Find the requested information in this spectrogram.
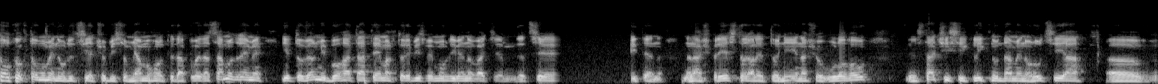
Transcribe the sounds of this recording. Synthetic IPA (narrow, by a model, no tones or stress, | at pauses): ɔlkɔkt̪ɔmumɛnulut͡siat͡ʃɔbisɔmjamɔɦɔlt̪ɛd̪apɔʋɛd̪acsamɔzɾɛjmɛjɛt̪ɔʋɛʎmibɔɦat̪aːt̪ɛːmakt̪ɔɾɛːbizmɛmɔɦliʋɛnɔʋact͡sɛ | it̪ɛnnaːʃpɾɪɛst̪ɔɾalɛt̪ɔɲɪɛjɛnaʃɔʊʔuːlɔɦɔʊ | st̪at͡ʃisikliknuːɟnamɛnɔlut͡sia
